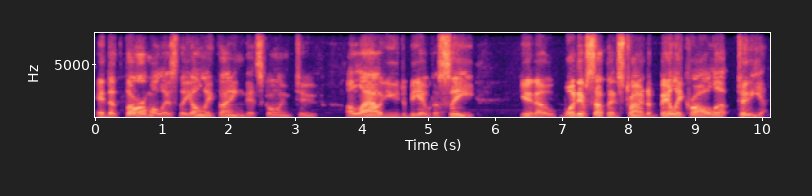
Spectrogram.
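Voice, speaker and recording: A man telling field stories casually as a podcast guest, in a halting way with drawn-out pauses. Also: medium pitch, no echo, studio quality. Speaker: guest, Bigfoot field investigator. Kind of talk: casual storytelling in a live podcast interview.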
